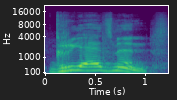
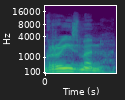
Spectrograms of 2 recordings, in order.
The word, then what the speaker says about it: Griezmann: take that Griezmann there Griezmann I used to call him Griezmann didn't realize he was called Griezmann until I listened to commentators say his name anyway brilliant started his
